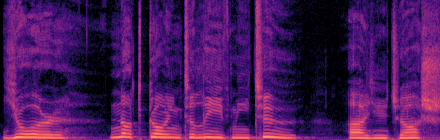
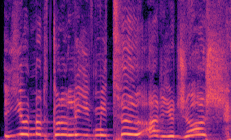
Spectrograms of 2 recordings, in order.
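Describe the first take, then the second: First: Put-on slow, deliberate Australian accent, raised pitch. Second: Put-on high-pitched, botched French accent mistaken for Indian; wild foreign accent. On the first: Actor as Josh asking Maya not to leave, Australian accent. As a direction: act it slowly in a careful Australian accent. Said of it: "Maybe I'll just do it with an Australian accent". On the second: Actor auditioning as Josh pleading with Maya, wild accent. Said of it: "That's a wild accent".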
